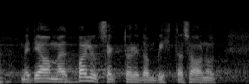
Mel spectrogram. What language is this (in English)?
Estonian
